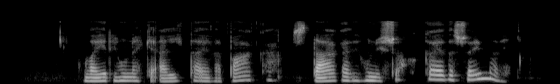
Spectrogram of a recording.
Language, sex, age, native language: Icelandic, female, 30-39, Icelandic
